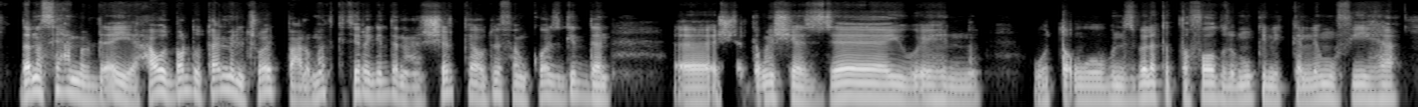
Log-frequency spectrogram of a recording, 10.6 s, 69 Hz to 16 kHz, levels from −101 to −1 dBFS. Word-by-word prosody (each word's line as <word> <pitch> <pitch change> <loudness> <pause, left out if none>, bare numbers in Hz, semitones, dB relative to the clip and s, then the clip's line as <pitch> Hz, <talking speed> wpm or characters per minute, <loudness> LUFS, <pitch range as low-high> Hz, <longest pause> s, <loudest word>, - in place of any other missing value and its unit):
ده - - +8
نصيحة 155 0 +1
مبدئية. 110 -5 +2
حاول 150 - +5
برضه 145 +2 0
تعمل 150 -7 0
شوية 155 - 0
معلومات 115 +7 -2
كتيرة 145 -1 -2
جدًا 130 -4 -2
عن 95 - -8
الشركة، 125 +6 -2
وتفهم 120 -4 -4
كويس 110 +2 -3
جدًا 115 -2 -1 0.5
آآ، 95 +1 +3
الشركة - - -5
ماشية 115 -2 +1
إزاي، 110 +4 +4
وإيه 105 +2 -1
إن 95 -2 -5 0.4
والت - - -4
وبالنسبة 100 +1 0
لك 120 0 0
التفاوض 110 +2 0
اللي 100 -1 -3
ممكن 110 -2 -3
يتكلموا 100 +4 -2
فيها. 110 +2 -3
110 Hz, 165 wpm, -24 LUFS, 100-125 Hz, 0.5 s, ده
